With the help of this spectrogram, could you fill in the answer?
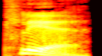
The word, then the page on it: clear: anglais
